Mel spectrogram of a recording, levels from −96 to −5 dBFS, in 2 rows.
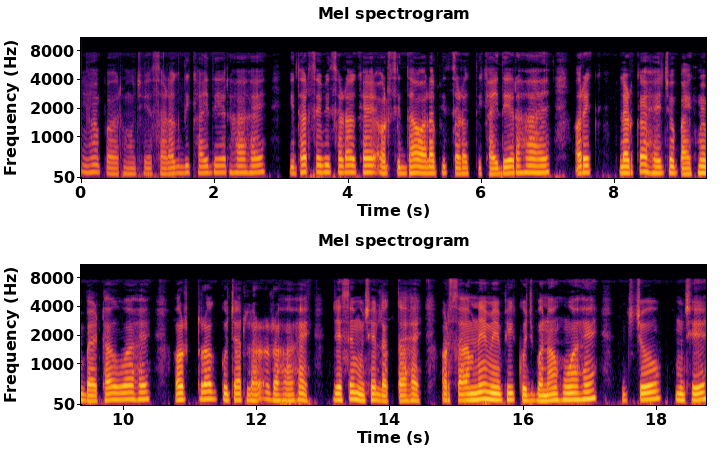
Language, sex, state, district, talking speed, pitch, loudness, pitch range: Hindi, male, Chhattisgarh, Balrampur, 165 wpm, 150 Hz, -22 LUFS, 140-160 Hz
